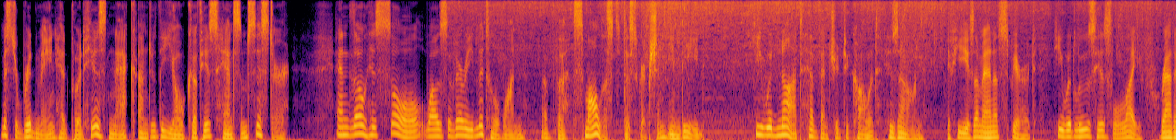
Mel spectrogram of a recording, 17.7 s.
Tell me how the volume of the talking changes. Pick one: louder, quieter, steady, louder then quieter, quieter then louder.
steady.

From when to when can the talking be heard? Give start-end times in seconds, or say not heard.
0.0-17.6.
